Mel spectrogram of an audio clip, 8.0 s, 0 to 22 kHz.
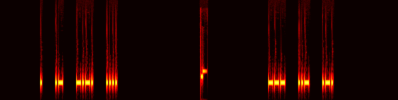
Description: Morse code, heard as a keyed tone, about 40 wpm, spaced as for 23 wpm, 690 Hz. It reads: EACH OUR
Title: 3x Character Spacing - Top 200 Words - 40wpm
